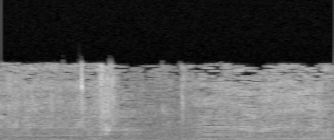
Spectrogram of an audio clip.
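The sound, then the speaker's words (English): A bee buzzes steadily for a couple of seconds, a dense, continuous droning hum with slight wavering in pitch and no voices. “A bee.”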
